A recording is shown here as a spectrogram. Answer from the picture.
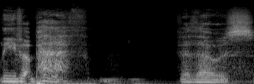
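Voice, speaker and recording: A man whispering in a put-on character voice. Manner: weak, whispering, muttering.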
